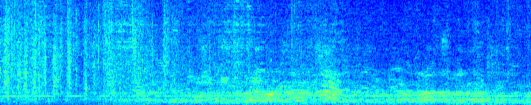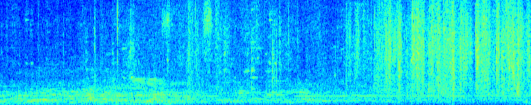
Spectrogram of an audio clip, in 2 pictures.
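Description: A crowd of men murmurs and calls out in the distance.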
